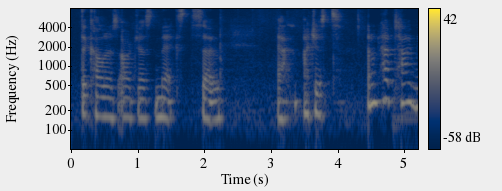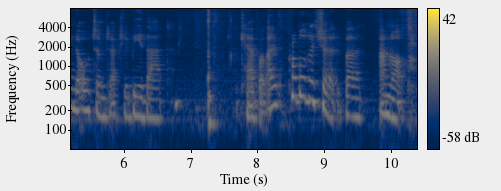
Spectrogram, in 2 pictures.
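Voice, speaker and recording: A woman with a Swedish accent, fairly low in pitch, with lively intonation, a moderate pace, long and frequent pauses, and noticeable background noise. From Sweden. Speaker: lifestyle vlogger. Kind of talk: casual vlog. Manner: casual, hesitant.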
